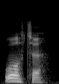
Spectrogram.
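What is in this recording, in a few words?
"water", English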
